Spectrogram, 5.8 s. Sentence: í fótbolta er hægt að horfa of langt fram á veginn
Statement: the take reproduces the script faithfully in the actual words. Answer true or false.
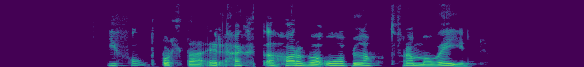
true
